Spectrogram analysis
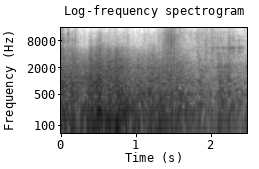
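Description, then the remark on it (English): A deep, rolling rumble of thunder fills the whole moment, loud and sustained, with a steady hiss of rain underneath and no voices. “That's the only time I've ever seen you bring down the thunder.”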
